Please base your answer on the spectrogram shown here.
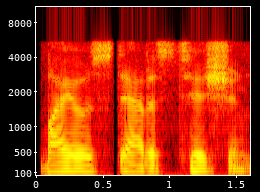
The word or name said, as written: biostatistician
